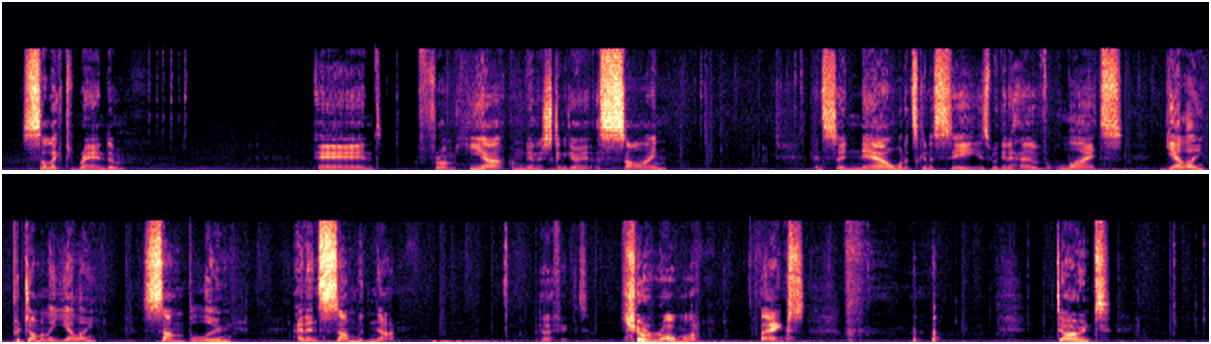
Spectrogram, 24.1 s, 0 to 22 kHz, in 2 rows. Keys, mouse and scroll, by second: 1.2 click, 1.4 click, 6.3 z, 6.8 middle click, 7.2 Tab, 7.5 click, 12.7-13.2 middle drag, 14.1 middle click, 21.2 middle click.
